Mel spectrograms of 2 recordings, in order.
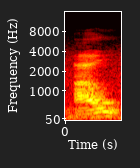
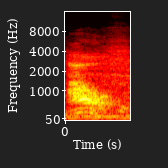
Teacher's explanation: Jadi jangan cenderung ke huruf O ya. Tapi cenderung ke huruf U. Jadi wa'au, au bukan ao.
